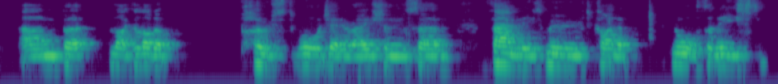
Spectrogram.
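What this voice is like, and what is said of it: East London accent. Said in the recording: “I'm hearing a bit of an East London accent”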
